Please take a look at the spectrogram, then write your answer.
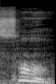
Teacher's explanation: this one is pronounced with nasalized sound as son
